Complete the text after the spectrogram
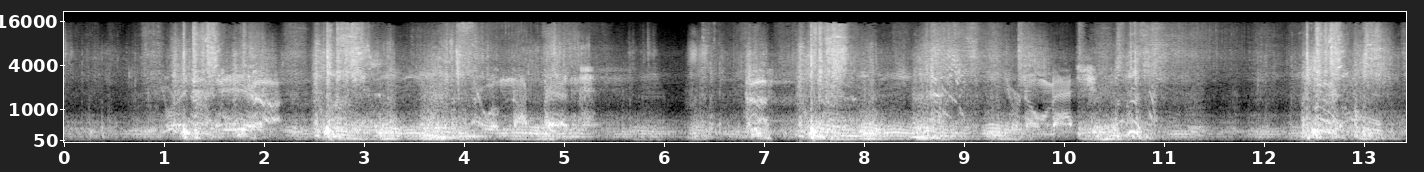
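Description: Energy blades clash with sharp crackling hits.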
